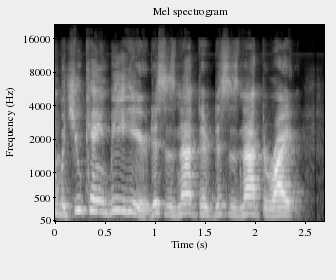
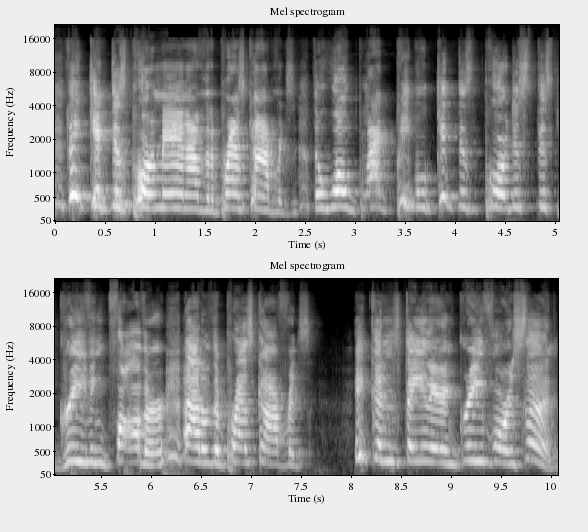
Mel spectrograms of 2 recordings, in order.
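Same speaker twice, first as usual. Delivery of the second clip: mocking pundits; 8 semitones higher than usual. Vlogger mimics online pundits with light mock outrage. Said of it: "they jumped on it and was like".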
